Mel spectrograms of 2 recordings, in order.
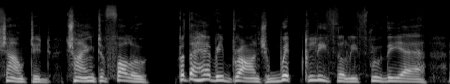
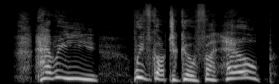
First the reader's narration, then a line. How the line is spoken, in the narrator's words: Hermione gasped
